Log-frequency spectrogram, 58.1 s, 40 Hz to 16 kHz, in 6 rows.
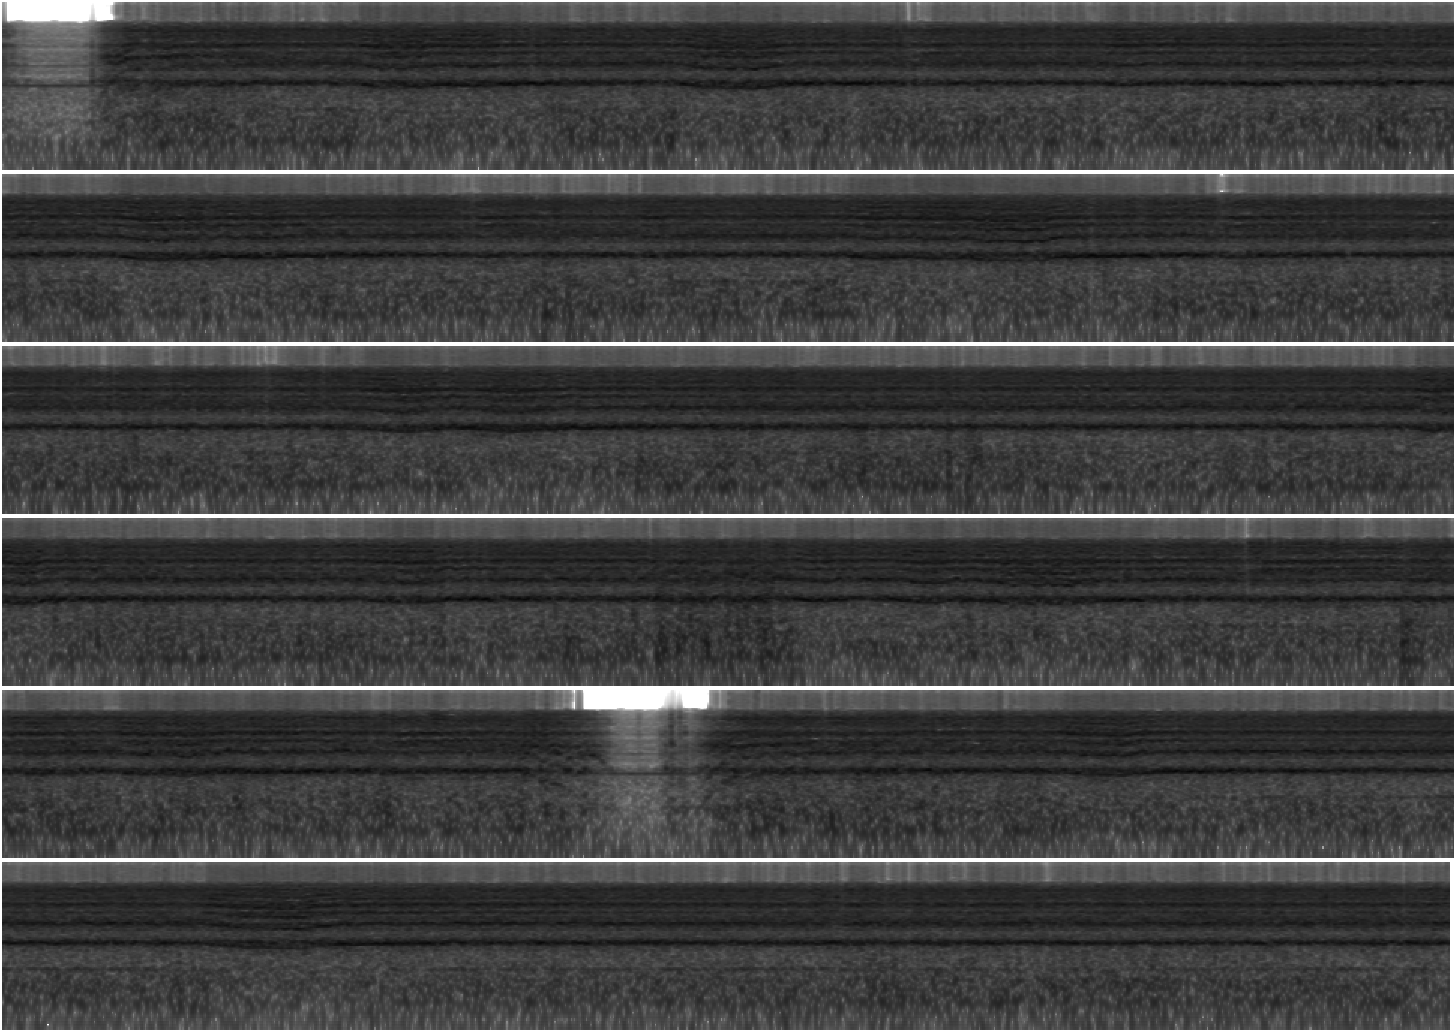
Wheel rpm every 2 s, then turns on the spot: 130, 220, 230, 230, 230, 220, 230, 230, 220, 230, 230, 220, 230, 230, 230, 230, 230, 220, 220, 230, 220, 80, 230, 230, 230, 230, 240, 240, 230.
none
